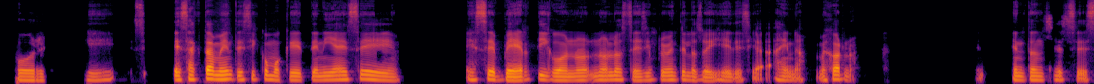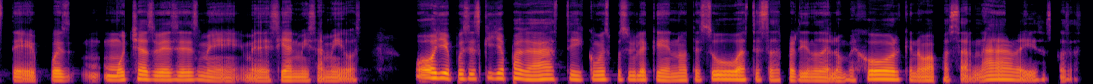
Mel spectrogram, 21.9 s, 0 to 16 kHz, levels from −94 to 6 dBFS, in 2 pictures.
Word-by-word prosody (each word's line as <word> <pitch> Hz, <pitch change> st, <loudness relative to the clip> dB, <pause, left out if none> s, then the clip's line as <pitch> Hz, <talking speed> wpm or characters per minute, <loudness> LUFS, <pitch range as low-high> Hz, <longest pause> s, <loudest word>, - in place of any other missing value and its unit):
Porque 120 Hz, -2 st, 0 dB, 0.9 s
s -, -, -15 dB, 0.2 s
exactamente, 150 Hz, +1 st, +4 dB
sí, 145 Hz, +1 st, -7 dB
como 145 Hz, -4 st, -1 dB
que 130 Hz, -1 st, 0 dB
tenía 135 Hz, +2 st, 0 dB
ese 145 Hz, -5 st, 0 dB, 0.6 s
ese 140 Hz, +2 st, +1 dB
vértigo, 125 Hz, +1 st, +2 dB
no 125 Hz, +2 st, 0 dB
no 130 Hz, +1 st, -1 dB
lo 140 Hz, 0 st, +1 dB
sé, 115 Hz, -4 st, -3 dB
simplemente 135 Hz, +2 st, -2 dB
los 120 Hz, -3 st, -3 dB
veía 110 Hz, -1 st, -2 dB
y -, -, -2 dB
decía: -, -, -6 dB
"Ay, -, -, -3 dB
no, 60 Hz, -, -6 dB
mejor -, -, +1 dB
no". -, -, -9 dB, 1.6 s
Entonces, 130 Hz, -1 st, -2 dB
este, -, -, -2 dB
pues, 115 Hz, -1 st, 0 dB
mu -, -, -12 dB
muchas 140 Hz, +3 st, +2 dB
veces 135 Hz, 0 st, +1 dB
me 105 Hz, -6 st, -3 dB
me -, -, -4 dB
decían 115 Hz, +2 st, 0 dB
mis 115 Hz, -1 st, -4 dB
amigos: 110 Hz, 0 st, -3 dB, 0.5 s
"Oye, 185 Hz, -, +6 dB
pues 170 Hz, 0 st, -2 dB
es 165 Hz, 0 st, 0 dB
que 190 Hz, -, -8 dB
ya 180 Hz, 0 st, +2 dB
pagaste, 155 Hz, -2 st, +2 dB
¿y 135 Hz, -, -5 dB
cómo 145 Hz, +1 st, 0 dB
es 150 Hz, -, -4 dB
posible 140 Hz, -1 st, -2 dB
que 125 Hz, -5 st, -1 dB
no 125 Hz, +2 st, -1 dB
te 120 Hz, -, -6 dB
subas? 150 Hz, 0 st, +3 dB
Te 125 Hz, -, -9 dB
estás 125 Hz, 0 st, -4 dB
perdiendo 120 Hz, -2 st, -1 dB
de 110 Hz, -1 st, +1 dB
lo 100 Hz, -, -2 dB
mejor, 150 Hz, +5 st, +4 dB
que 135 Hz, -, -7 dB
no 115 Hz, -1 st, 0 dB
va -, -, +3 dB
a -, -, -6 dB
pasar -, -, -4 dB
nada", 145 Hz, 0 st, +1 dB
y -, -, -2 dB
esas 150 Hz, +4 st, -12 dB
cosas. 150 Hz, 0 st, -11 dB
135 Hz, 175 wpm, -25 LUFS, 120-145 Hz, 1.6 s, Oye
